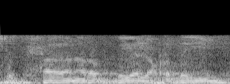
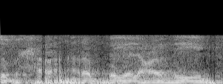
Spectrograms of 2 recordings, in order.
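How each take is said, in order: No difference in how they are said.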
